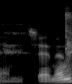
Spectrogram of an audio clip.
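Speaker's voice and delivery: meek, very quiet, sheepish voice. Teasing a co-host by copying the answer: imitating a sheepish answer. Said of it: "Why'd you say it so sheepishly?".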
